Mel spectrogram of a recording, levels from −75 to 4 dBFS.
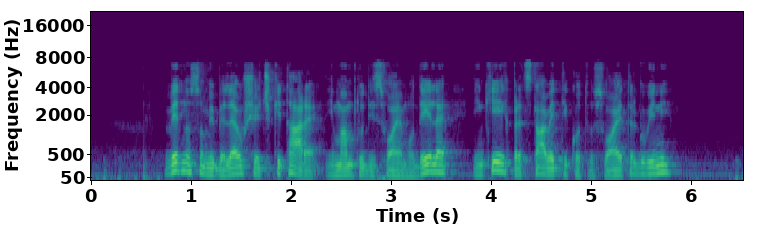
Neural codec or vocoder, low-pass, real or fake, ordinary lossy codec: codec, 16 kHz, 8 kbps, FunCodec, trained on Chinese and English, 25 frames a second; 7.2 kHz; fake; none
